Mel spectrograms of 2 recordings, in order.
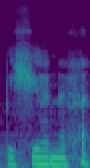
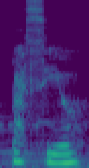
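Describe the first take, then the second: First: The word is pronounced the English way. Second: The word is pronounced the Latin way. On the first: The speaker calls it wrong. "jangan di Inggris-Inggriskan membaca dengan passio, passion" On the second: The speaker calls it right. "Tetap bahasa Latin membaca dengan ejaan yang sama"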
